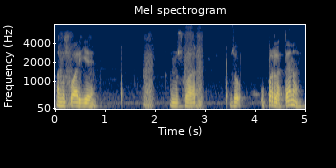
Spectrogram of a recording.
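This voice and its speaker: A man teaching Hindi grammar in a casual online lesson, explaining slowly and repeating examples as he addresses viewers as friends. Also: mid-range voice, fairly even intonation, vocal fry, dull audio, a little hiss or hum. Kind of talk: casual screen-share lesson.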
